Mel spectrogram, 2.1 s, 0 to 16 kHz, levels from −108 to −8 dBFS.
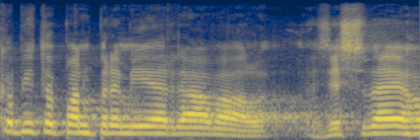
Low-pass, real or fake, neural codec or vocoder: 14.4 kHz; fake; vocoder, 48 kHz, 128 mel bands, Vocos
